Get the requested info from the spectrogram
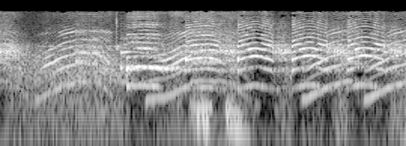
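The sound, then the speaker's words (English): Loud, piercing peacock calls from peacocks in the Los Angeles County cities of Arcadia, Pasadena and San Marino overlap for the whole stretch, a chorus of wailing, rising-and-falling cries that sound almost like a baby crying, repeating over and over with no talking. “If you haven't had the pleasure, peacocks reliably sound off at dawn with a noise so piercing. Some neighbors describe it as babies being tortured.”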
